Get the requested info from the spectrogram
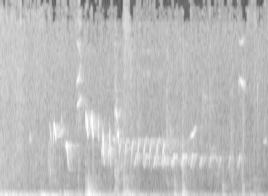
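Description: Small birds chirping, with a rapid run of repeated high chirps from about a second and a half in, over a few soft low thumps.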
